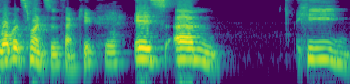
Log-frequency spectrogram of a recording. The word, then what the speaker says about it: Robert Swenson: Okay, with regret, I talk about Bane, played by Robert Swenson.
